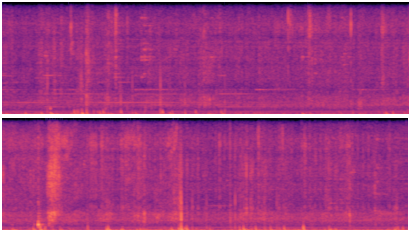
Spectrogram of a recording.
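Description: Microfiber towel rubbing and buffing a car's side window glass and door trim, with many irregular low thumps and knocks of hand and phone handling and a few brief sharper scrapes. A steady low hum runs underneath.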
